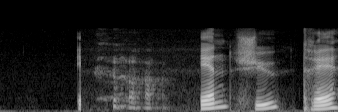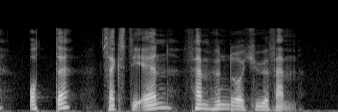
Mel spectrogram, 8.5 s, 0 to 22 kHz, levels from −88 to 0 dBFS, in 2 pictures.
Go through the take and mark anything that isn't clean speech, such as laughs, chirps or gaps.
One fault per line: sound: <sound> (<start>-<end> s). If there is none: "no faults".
sound: laugh (1.2-2.2 s)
